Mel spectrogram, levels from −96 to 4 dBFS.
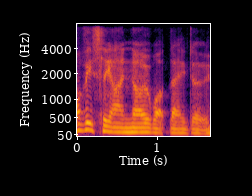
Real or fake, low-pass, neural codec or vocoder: fake; 7.2 kHz; codec, 16 kHz, 8 kbps, FreqCodec, smaller model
